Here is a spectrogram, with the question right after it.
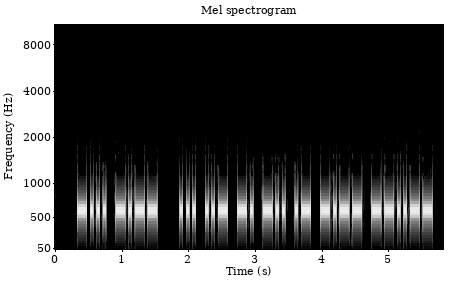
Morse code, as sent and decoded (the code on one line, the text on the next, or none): -... -.-- / ... ..- -. -.. .- -.-- --..--
BY SUNDAY,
